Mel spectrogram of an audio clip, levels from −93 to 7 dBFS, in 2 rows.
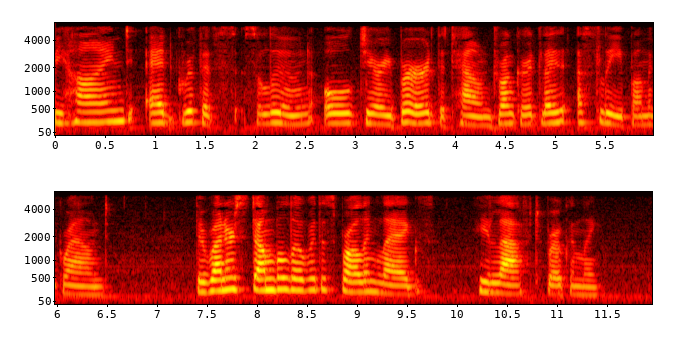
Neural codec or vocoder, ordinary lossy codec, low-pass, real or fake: none; MP3, 48 kbps; 5.4 kHz; real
